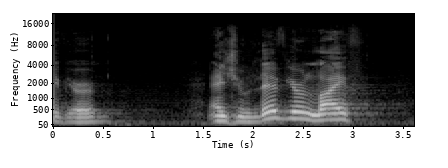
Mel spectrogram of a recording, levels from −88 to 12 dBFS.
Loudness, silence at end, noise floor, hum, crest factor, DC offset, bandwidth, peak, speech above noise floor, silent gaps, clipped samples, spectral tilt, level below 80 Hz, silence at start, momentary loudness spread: -18 LUFS; 0.65 s; -62 dBFS; none; 16 dB; under 0.1%; 13 kHz; -2 dBFS; 45 dB; none; under 0.1%; -7.5 dB/octave; -64 dBFS; 0 s; 10 LU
